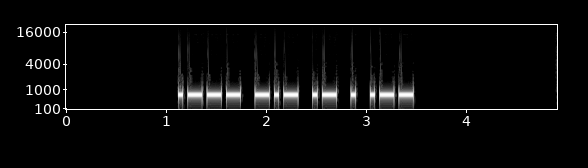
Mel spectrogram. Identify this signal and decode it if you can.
Morse code, heard as a keyed tone, about 25 wpm, 700 Hz. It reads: JKAEW
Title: Code Groups - 5 Letters - 25wpm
